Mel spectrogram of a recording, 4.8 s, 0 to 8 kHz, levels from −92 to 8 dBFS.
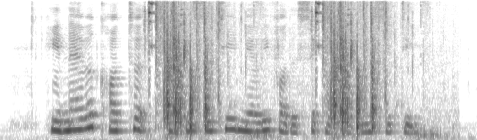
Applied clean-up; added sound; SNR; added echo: none; Shatter; -4 dB; reverberation time 0.2 s.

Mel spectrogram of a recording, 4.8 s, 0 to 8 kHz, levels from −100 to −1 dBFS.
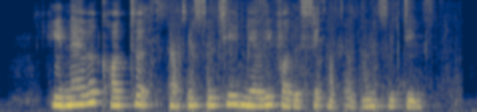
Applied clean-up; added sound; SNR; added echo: neural separator model SepFormer DNS4.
